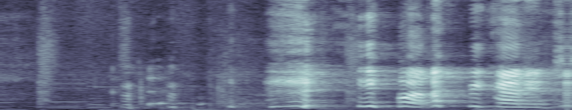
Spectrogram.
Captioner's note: laughs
